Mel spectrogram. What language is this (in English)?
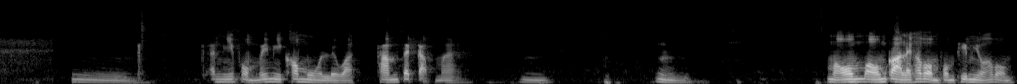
Thai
